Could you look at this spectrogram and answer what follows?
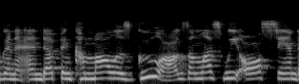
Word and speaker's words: Kamala: fight back as Christians kamala's gag okay first of all their names pronounced Kamala not Kamala I don't know why people keep doing that um and second Googs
